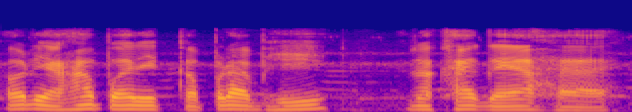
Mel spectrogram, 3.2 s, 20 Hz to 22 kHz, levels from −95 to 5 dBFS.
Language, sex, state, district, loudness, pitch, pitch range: Hindi, male, Jharkhand, Palamu, -18 LUFS, 135 Hz, 120-140 Hz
